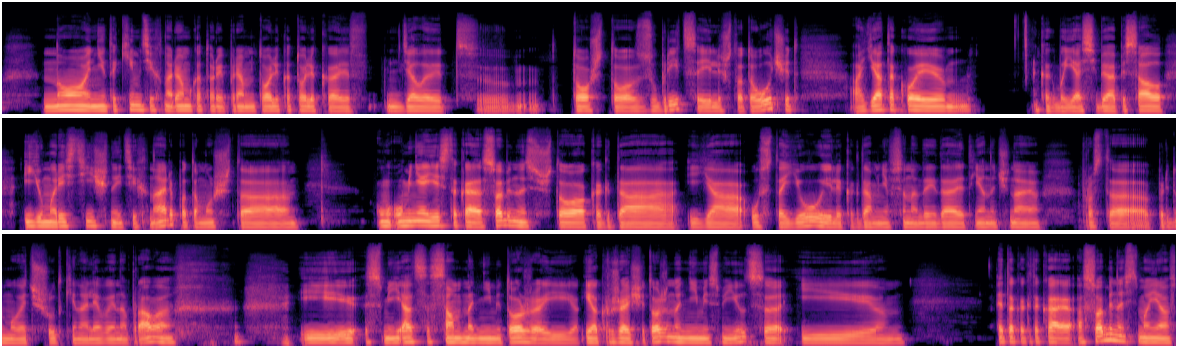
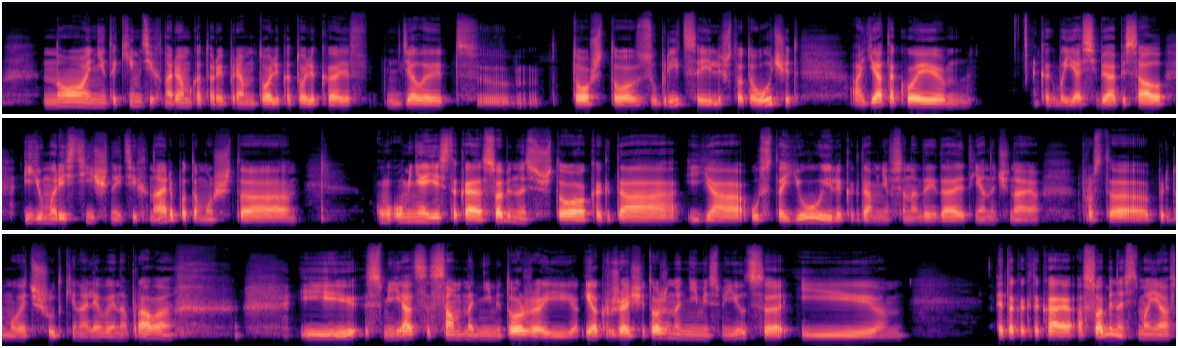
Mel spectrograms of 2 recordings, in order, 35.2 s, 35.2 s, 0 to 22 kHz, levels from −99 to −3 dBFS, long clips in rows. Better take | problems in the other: first | thin; very; fading below 300 Hz

